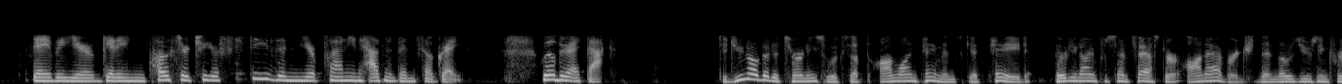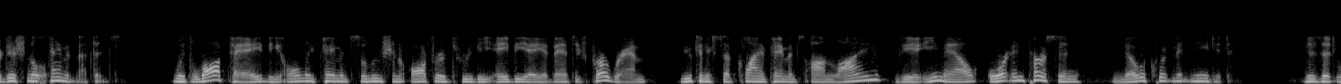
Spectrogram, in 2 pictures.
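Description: Throughout, the G.729 codec at 8 kbit/s leaves plainly audible roughness and a synthetic edge; a spectrogram shows nothing above 4 kHz. From 2.30 to 2.40 s, VoIP packet loss concealed by the speech codec fills about 50 ms of gaps scattered over 80 ms with extrapolated sound that fades. From 13.79 to 13.91 s, an 80 ms gap is concealed the same way, with fading extrapolated sound and a sagging waveform envelope.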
